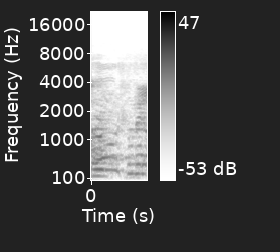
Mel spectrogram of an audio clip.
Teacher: ये भी कंठोष्ठीय ध्वनि है और जीभ के पक्ष भाग से बोला जाता है।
